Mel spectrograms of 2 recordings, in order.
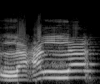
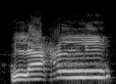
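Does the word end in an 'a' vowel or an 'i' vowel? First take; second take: a; i. First: The final syllable ends in an 'a' vowel. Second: The final syllable ends in an 'i' vowel. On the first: "Mereka kadang baca fathah" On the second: "kadang mereka juga kasro"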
